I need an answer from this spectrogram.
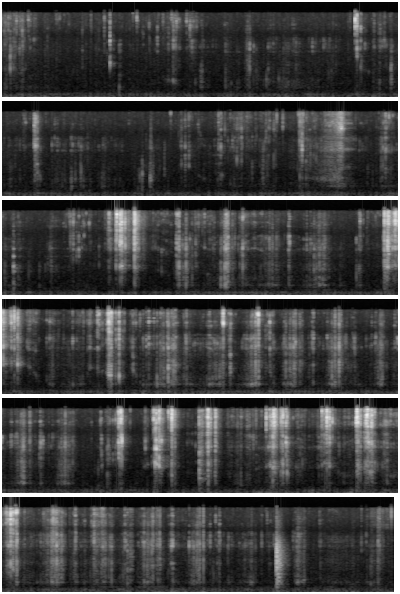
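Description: Close-miked chewing with sharp, crackling crunches of fried wonton crisp, sparse at first and coming thick and fast from about a third of the way in.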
